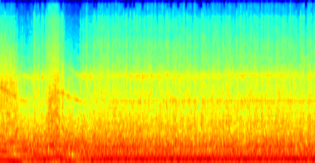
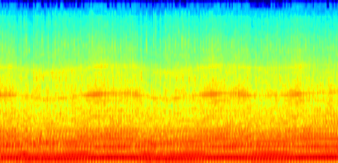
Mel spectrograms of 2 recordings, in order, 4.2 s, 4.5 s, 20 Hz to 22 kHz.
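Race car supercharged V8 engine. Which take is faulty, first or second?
second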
